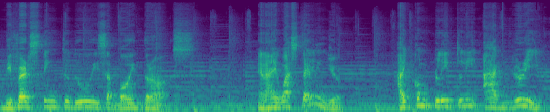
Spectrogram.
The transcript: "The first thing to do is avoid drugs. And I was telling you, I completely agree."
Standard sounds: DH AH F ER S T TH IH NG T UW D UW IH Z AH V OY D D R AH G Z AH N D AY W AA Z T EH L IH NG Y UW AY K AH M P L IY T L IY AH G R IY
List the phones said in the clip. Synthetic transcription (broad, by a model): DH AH F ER S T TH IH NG T UW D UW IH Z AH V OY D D R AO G S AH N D AY W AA S T EH L IH NG Y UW AY K AH M P L IY T L IY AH G R IY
